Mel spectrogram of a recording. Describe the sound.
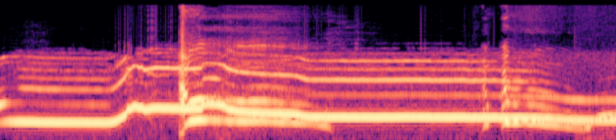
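A long, drawn-out howl as a sound effect. The harmonic tone climbs in pitch, then holds a loud, wavering note for several seconds, with a couple of sharp clicks mixed in.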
